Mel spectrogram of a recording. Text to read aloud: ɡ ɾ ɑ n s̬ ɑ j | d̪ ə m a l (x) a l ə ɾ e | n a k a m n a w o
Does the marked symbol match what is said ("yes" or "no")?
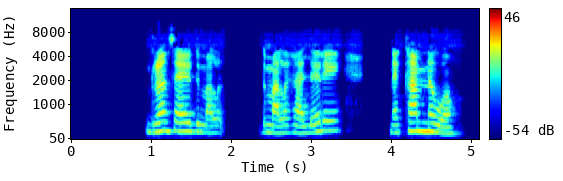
no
